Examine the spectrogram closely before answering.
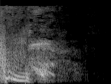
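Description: A single loud, explosive human sneeze, close and voiced, bursting out sharply and then trailing off over about a second, with no talking.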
